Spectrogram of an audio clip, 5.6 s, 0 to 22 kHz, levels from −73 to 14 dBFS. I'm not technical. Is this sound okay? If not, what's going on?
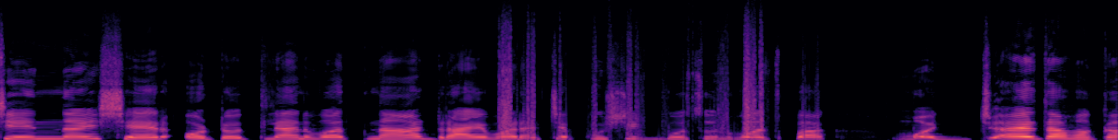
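No. From about 2.50 to 4.29 seconds, right after "चेन्नय शॅर ऑटोंतल्यान वतना", the speech is broken up by loose connector crackle: an irregular burst of crackle and scratching lasting nearly two seconds. This comes from a worn or dirty contact in a plug or socket that keeps connecting and disconnecting as it shifts. Each break chops the signal, so the speech sounds torn and noisy during that stretch.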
